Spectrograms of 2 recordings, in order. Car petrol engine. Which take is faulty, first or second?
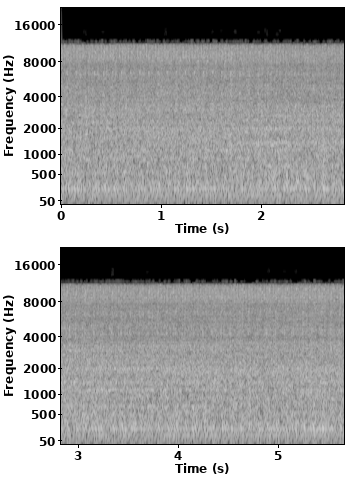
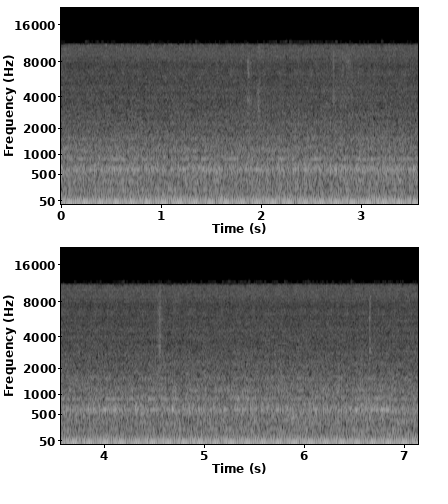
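first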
